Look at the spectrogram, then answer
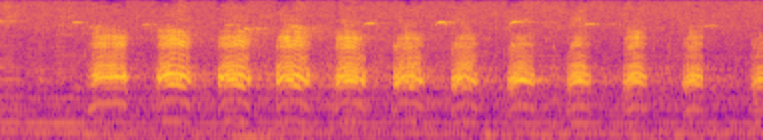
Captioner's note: ducks quacking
